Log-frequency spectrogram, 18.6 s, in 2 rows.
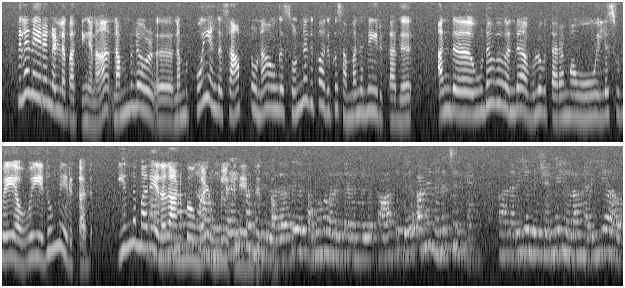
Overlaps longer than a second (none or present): present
